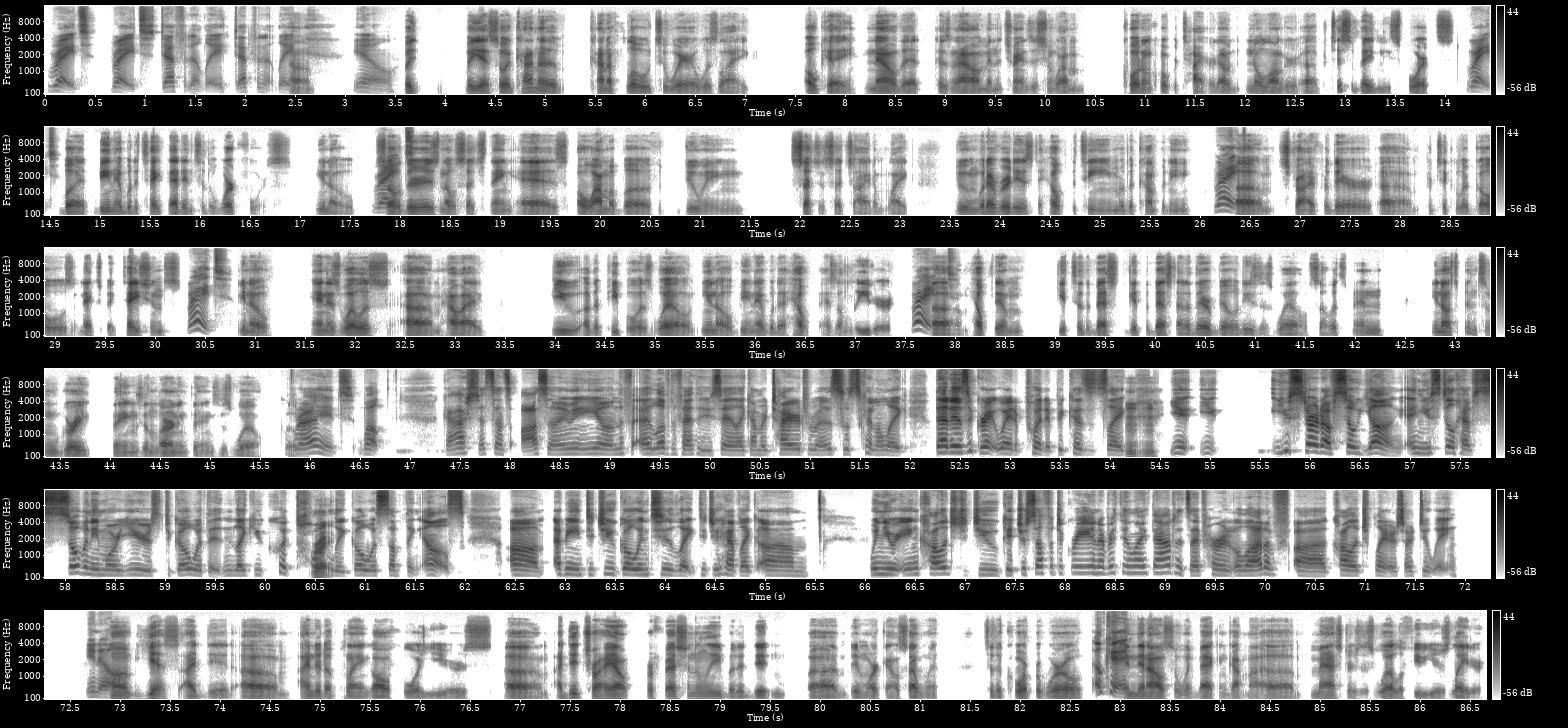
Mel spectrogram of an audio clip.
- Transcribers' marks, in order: stressed: "so"; tsk
- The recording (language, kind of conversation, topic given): English, podcast, How has playing sports shaped who you are today?
- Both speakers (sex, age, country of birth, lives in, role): female, 45-49, United States, United States, host; male, 35-39, United States, United States, guest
